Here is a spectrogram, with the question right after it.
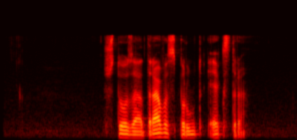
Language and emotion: Russian, neutral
